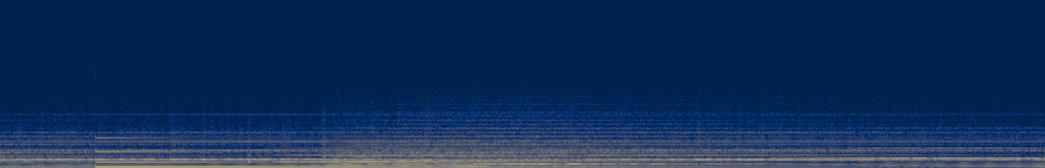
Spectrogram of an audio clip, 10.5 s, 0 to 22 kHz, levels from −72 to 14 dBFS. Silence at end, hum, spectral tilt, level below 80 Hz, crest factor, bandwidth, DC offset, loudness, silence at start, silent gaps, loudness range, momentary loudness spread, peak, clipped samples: 0 s; none; -7 dB/octave; -66 dBFS; 14 dB; 8.8 kHz; under 0.1%; -21 LUFS; 0 s; none; 8 LU; 11 LU; -6 dBFS; under 0.1%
